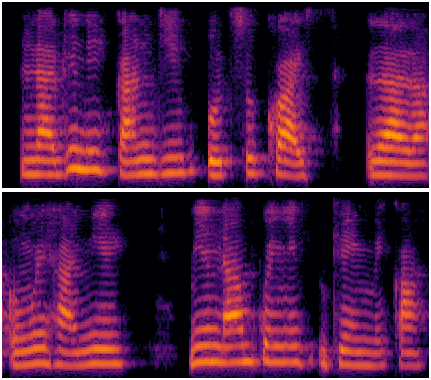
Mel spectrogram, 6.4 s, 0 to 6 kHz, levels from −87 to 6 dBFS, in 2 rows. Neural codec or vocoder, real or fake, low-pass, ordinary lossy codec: codec, 16 kHz, 1.1 kbps, Voila-Tokenizer; fake; 5.4 kHz; none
